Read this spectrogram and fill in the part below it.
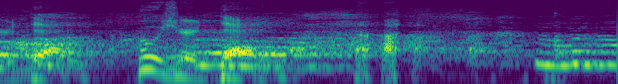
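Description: A man speaks in a taunting voice, close by.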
